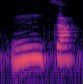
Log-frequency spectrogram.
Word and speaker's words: nta: Nta, ntuma. Alors, en rapidos, on dit nta, nta. En fait, il y a un N qui est prononcé, mais qui est un petit peu avalé.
